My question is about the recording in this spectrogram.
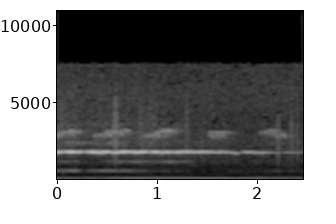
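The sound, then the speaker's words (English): A wolf howls in one long, steady, high-pitched note, held for a few seconds over a low background rumble. Nobody speaks. “Well, that there's either a real wolf out there, or else that's Nasha.”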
